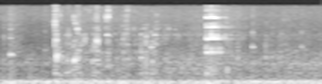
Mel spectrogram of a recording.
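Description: Dom Pérignon champagne from a freshly opened bottle, a soft fizzing trickle of liquid into a glass with a brief brighter ringing tone midway, faint throughout.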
